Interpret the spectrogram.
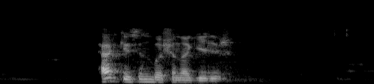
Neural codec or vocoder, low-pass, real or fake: none; 5.4 kHz; real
